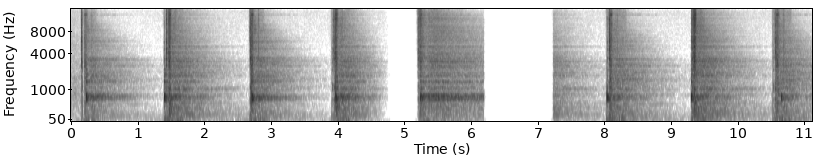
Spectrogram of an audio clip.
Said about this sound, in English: And tick tock, tick tock.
